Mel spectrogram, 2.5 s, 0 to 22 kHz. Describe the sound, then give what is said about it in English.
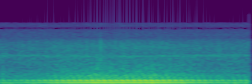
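Steady engine drone of a car driving through the streets of Shanghai in the 1930s, a low, even rumble that swells slightly in the middle and eases off toward the end, with no voices. “driving through the streets of Shanghai on their way to the Jockey Club”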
